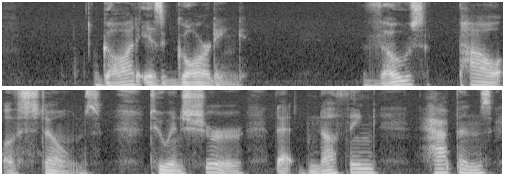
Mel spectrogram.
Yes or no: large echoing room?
no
